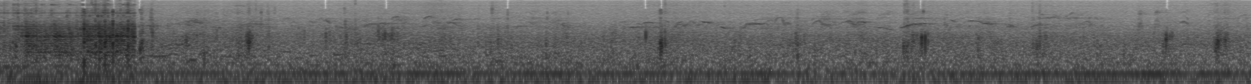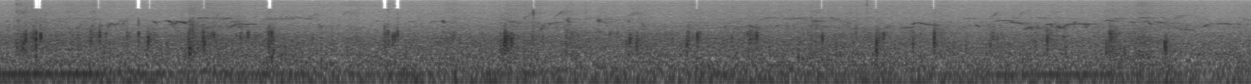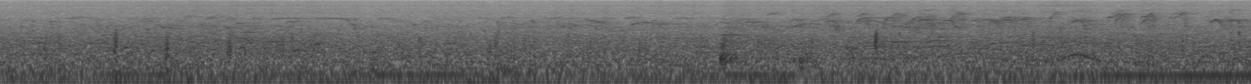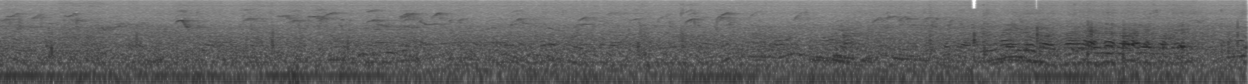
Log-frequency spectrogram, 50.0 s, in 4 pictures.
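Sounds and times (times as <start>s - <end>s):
footsteps: 0.0s - 8.2s
outdoor background noise: 0.0s - 50.0s
small birds chirping: 0.0s - 50.0s.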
